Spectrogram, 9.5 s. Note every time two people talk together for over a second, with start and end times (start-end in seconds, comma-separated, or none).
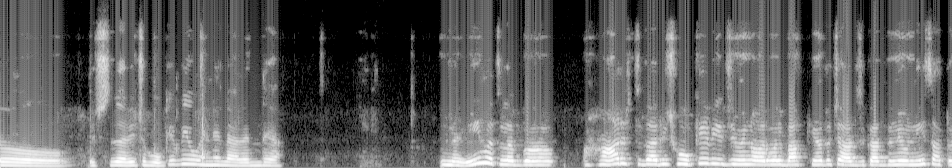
none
